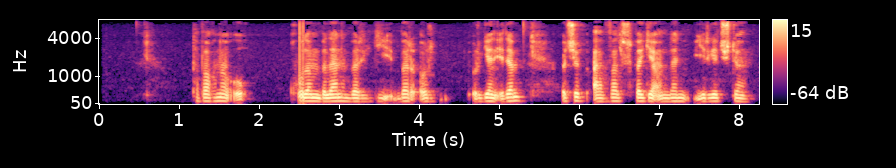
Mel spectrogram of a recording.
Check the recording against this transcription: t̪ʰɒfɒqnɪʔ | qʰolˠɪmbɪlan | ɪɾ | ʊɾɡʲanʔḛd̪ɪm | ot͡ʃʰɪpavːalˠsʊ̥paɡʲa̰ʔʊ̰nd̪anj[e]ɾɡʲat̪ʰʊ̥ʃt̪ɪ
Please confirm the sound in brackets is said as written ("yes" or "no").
yes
